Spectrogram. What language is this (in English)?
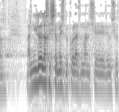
Hebrew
